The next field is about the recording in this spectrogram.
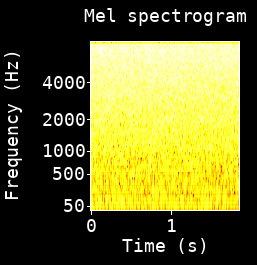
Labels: {"label": "ambient", "recorder": "HydroMoth"}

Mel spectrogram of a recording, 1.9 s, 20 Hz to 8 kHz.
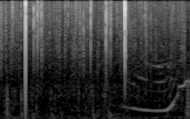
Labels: {"label": "biophony", "recorder": "SoundTrap 300"}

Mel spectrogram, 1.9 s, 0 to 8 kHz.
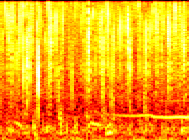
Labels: {"label": "biophony, cascading saw", "recorder": "SoundTrap 600 or HydroMoth"}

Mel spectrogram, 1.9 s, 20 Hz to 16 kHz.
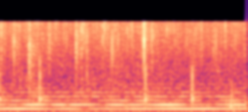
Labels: {"label": "biophony, midshipman", "recorder": "SoundTrap 500"}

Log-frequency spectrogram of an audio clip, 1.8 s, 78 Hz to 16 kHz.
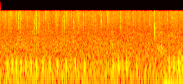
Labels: {"label": "biophony, growl", "recorder": "SoundTrap 500"}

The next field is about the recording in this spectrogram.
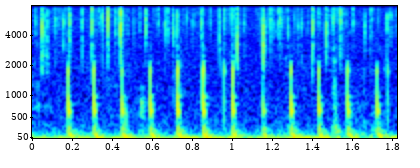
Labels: {"label": "biophony, knock", "recorder": "SoundTrap 300"}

